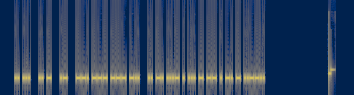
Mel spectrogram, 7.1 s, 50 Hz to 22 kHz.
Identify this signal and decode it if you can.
Morse code, heard as a keyed tone, about 42 wpm, 700 Hz. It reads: IS IT A GOOD INVESTMENT?
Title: Sentences from Top 1000 Words - Review Part 4 - 45wpm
